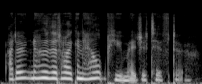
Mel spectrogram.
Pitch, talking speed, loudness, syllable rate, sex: 245 Hz, 295 wpm, -17 LUFS, 6.9 syllables/s, female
